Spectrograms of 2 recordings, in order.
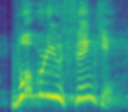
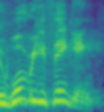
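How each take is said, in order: First: High, loud exasperated father; imitated harsh dad demanding an answer; upset dad. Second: Milder retelling of dad's rebuke; father's question retold more calmly; imitating dad. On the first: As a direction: snap at the impulsive son. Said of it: "he would get really upset". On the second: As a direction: lighter quote of the same question. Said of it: "He'd say".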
